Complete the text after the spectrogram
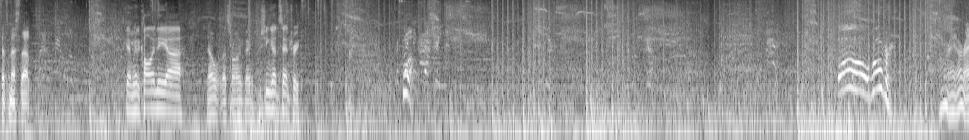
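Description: Gunfire and explosions crackle from a game.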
